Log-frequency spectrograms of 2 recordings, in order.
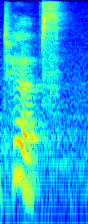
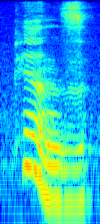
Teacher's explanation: suffix s can be unvoiced as in tips or it can be voiced as in pins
